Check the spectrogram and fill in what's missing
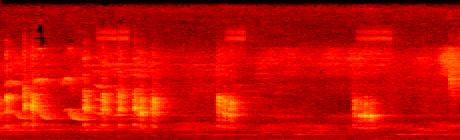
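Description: A red-whiskered bulbul gives bright, bubbly whistled phrases in short bursts, three or four over a few seconds, with a faint high hum behind.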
